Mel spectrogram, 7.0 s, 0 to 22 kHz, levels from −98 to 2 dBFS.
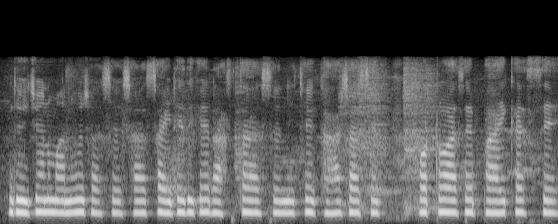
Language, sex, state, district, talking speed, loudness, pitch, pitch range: Bengali, female, Assam, Hailakandi, 130 wpm, -18 LUFS, 210 Hz, 205-215 Hz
